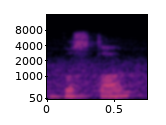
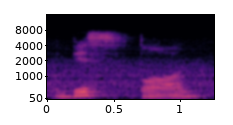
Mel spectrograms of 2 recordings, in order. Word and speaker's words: بسطام: it has one dot, and this Ba has a kasra. Wasukun muhmala, and the letter Sin, which is muhmala because it does not contain any dots, has a sukun. So it's Bistam.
